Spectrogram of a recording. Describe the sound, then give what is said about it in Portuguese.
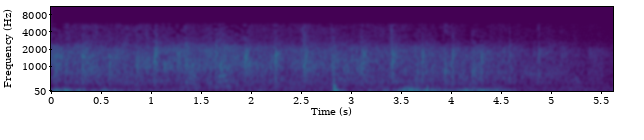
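Audience applause at a ceremony honoring a man for his fire-department work, many hands clapping in a steady, moderately loud patter with some voices underneath. “Uma salva de palmas para o Gui também.”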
